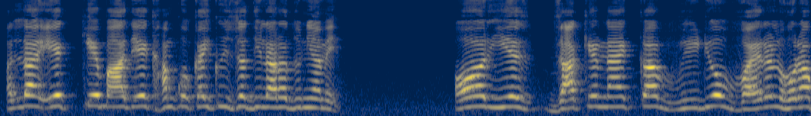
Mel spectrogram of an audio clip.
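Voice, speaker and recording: A man, giving an emphatic, exhortatory religious talk to camera in measured phrases. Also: very high-pitched, pushed and bright. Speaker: religious vlogger. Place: small indoor room at home. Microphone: webcam or phone at arm's length.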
